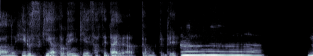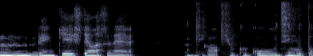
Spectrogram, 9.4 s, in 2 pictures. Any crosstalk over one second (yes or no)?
no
